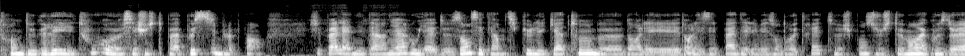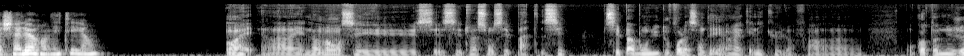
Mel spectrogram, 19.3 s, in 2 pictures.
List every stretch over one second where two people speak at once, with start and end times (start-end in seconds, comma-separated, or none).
none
